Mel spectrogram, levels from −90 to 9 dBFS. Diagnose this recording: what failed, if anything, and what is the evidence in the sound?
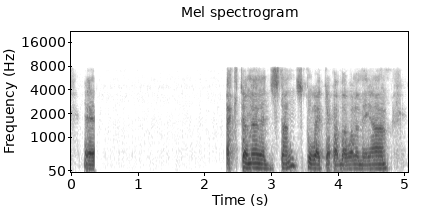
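The codec stage failed first: a Speex encoder running at one of its lowest quality settings, consistent with a rate near 6 kbps. With so few bits for the excitation, the speech sounds hoarse and noisy throughout. Nothing is present above 7.7 kHz, and the upper band below that edge is a shaped, hiss-like fill rather than real detail. The damage is heavy across the whole clip.

The second fault is an audio dropout to a faint residue from 0.35 s to 2.34 s, lasting about 1.99 s. The speech cuts off abruptly and returns just as suddenly, with no fade at either edge. The gap holds only hiss, roughly 50 dB below the speech level. The output path stayed live while the wanted signal vanished, which likely points to a stall upstream, such as lost input or a starved buffer, rather than a muted output.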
